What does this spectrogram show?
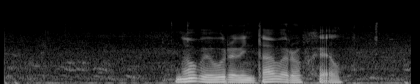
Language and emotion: Russian, neutral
